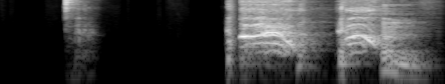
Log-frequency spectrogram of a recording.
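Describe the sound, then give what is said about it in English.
Someone coughs into a microphone: a faint short catch first, then two loud, harsh coughs in quick succession, with no talk. “sorry for that, coughing into the microphone is never good, right?”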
